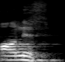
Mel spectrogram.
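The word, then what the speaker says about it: honest: एंड ऑनेस्ट की जब हम साउंड की बात करते हैं तो जो इनिशियल साउंड आता है एच साइलेंट रहता है ना, इट इज ऑनेस्ट है ना, वॉवल साउंड आता है, सो इट इज ही इज एन ऑनेस्ट मैन।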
